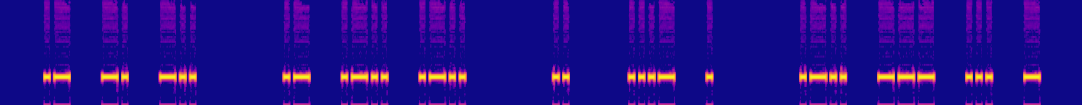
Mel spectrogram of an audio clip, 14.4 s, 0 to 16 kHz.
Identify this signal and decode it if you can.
Morse code, heard as a keyed tone, about 18 wpm, spaced as for 12 wpm, 1000 Hz. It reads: AND ALL I VE LOST
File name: qotdfiles / 12wpm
